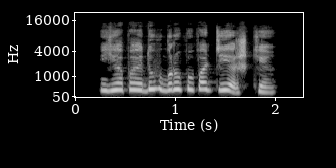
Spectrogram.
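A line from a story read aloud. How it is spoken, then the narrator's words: Shouting after someone. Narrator (Russian): прокричала мне в спину Аврора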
